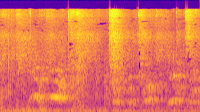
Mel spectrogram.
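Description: Men's startled yelps and short bursts of laughter, a few high cries broken by breathy, hissing outbursts.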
